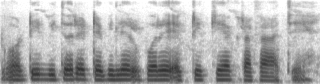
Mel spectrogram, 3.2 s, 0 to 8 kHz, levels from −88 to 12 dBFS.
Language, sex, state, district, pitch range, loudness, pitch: Bengali, female, Assam, Hailakandi, 150-175 Hz, -14 LUFS, 165 Hz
